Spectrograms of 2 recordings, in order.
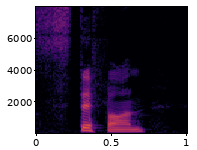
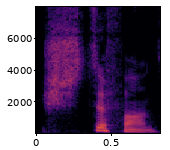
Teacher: S beside a slender vowel like an i makes a kind of a sh sound whereas an S beside an A or U makes that sound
